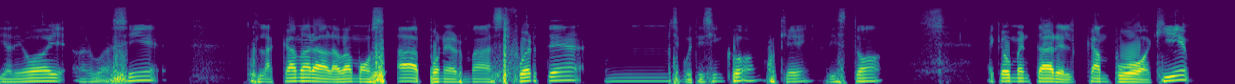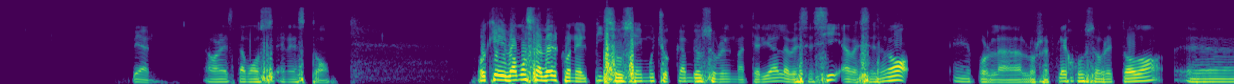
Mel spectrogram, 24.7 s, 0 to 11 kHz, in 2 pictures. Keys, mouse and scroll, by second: 2.7 click, 4.2 KP_7, 6.2 g, 11.1 click, 11.9 KP_0, 13.5 click, 14.5 click, 21.0 ctrl+s.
